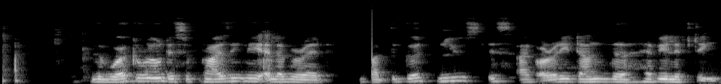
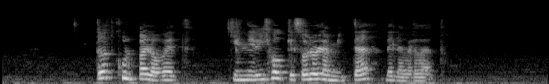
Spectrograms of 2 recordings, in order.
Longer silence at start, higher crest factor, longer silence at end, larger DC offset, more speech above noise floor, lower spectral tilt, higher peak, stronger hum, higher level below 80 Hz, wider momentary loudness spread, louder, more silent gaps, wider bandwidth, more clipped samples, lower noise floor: about the same, 0.05 s vs 0.15 s; about the same, 16 dB vs 18 dB; second, 0 s vs 0.85 s; neither; first, 40 dB vs 30 dB; first, -7 dB/octave vs -5.5 dB/octave; about the same, -2 dBFS vs -2 dBFS; neither; second, -58 dBFS vs -42 dBFS; about the same, 10 LU vs 11 LU; about the same, -18 LUFS vs -18 LUFS; neither; second, 7.8 kHz vs 9.4 kHz; neither; first, -58 dBFS vs -47 dBFS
